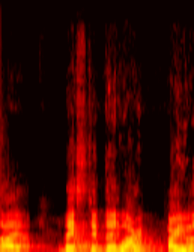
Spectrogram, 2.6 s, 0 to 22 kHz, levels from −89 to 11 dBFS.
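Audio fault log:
0.38, 1.28, 1.58, 1.88 and 2.18 s: audio missing between chunks. Each point is an abrupt skip where roughly a fifth of a second of sound vanishes and the two sides butt together without silence, likely from a recorder dropping audio while switching between 0.5 s chunks.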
